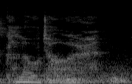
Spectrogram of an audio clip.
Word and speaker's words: Clotar: I once I had. pronounced it wrong this entire My real time. name is Clotar. Clotar.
